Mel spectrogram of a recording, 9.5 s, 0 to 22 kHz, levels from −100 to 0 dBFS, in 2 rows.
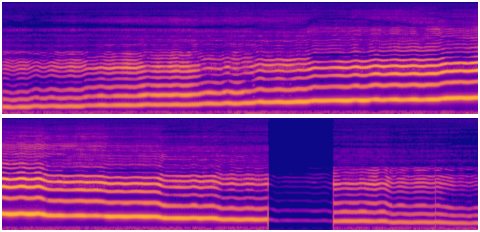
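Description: The music cuts out abruptly at 7.42 s and returns at 8.07 s, leaving only a faint trace far below normal level for about 0.65 s: an audio dropout to a faint residue, likely from the signal path breaking while the downstream chain stayed live.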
